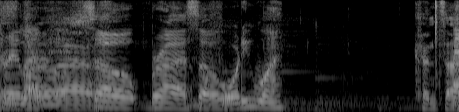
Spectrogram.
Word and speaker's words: Lyles: Yeah, Lyles, right? How you Yeah, pronounce Trey it? Lyles.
